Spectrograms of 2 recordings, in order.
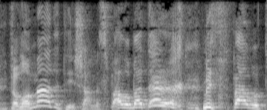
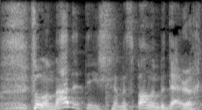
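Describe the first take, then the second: First: Higher, with a laugh in it; amused, higher restatement; laughing repeat. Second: Said in the usual way. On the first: Shown as a demonstration. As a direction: say it again, laughing at the point.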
